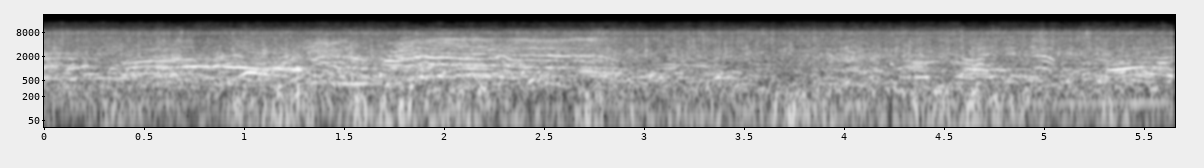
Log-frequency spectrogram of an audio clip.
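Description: A crowd of children and adults shout and chatter outdoors by water.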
